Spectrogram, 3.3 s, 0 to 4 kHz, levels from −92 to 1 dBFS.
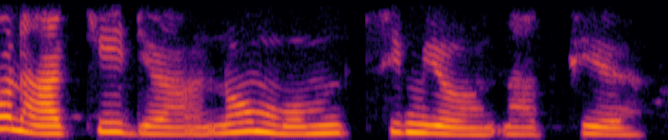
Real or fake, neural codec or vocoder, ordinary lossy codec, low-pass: real; none; Opus, 32 kbps; 3.6 kHz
